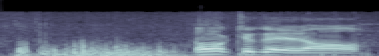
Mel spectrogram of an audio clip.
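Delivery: "Don't work too good at all" drawn out slowly for emphasis; slow repeat. Real, not acted. Repeats complaint about plow.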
